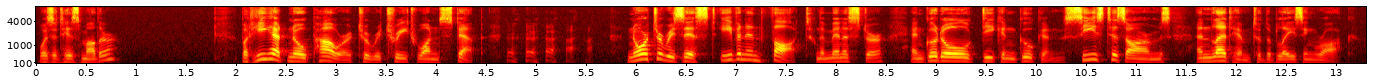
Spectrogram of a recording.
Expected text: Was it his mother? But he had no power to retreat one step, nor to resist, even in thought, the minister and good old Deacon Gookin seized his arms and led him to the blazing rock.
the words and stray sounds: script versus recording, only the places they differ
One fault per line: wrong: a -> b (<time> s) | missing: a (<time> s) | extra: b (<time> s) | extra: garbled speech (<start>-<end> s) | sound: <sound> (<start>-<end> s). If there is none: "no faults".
sound: laugh (4.7-5.6 s)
